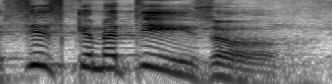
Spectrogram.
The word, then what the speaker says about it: systematizo: You've got to say it like an Italian, not a Greek, okay? It's a Greek word, but I can't say it like a Greek. So everyone say systematizo.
